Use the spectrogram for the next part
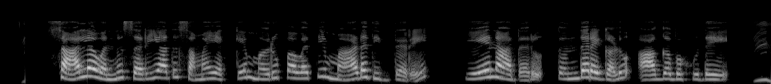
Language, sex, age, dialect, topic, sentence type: Kannada, female, 18-24, Mysore Kannada, banking, question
